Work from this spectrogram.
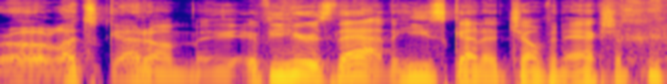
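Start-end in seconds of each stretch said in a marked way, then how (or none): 0.0-1.0 put-on grunting voice, quieter, slower. Describing guys arriving in spaceships, imitating grunting guys. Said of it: "just grunting".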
